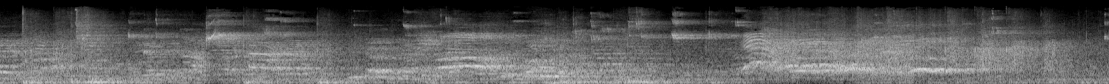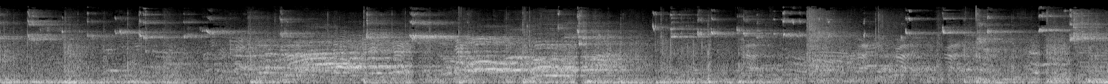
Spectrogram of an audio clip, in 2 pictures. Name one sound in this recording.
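Young women call out to each other on the court.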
